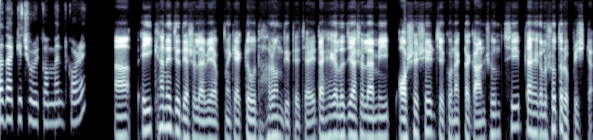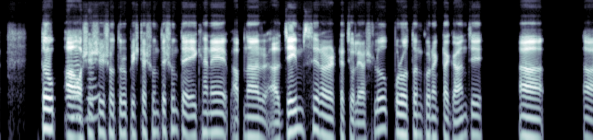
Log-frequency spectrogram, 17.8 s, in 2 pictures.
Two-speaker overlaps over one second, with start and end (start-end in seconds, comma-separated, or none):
none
